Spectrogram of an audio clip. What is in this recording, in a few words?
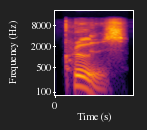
"cruse", American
